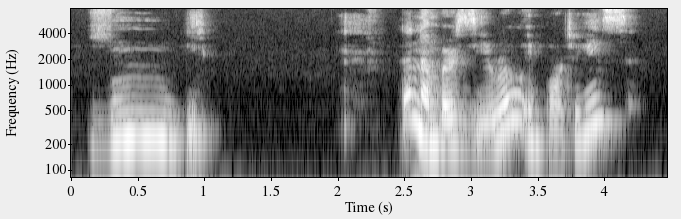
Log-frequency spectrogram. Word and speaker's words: zumbi: And people also want to know how to say "zombie" in Portuguese: "ZUMBI", "ZUMBI". You see, the UM sound? "ZUMBI".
